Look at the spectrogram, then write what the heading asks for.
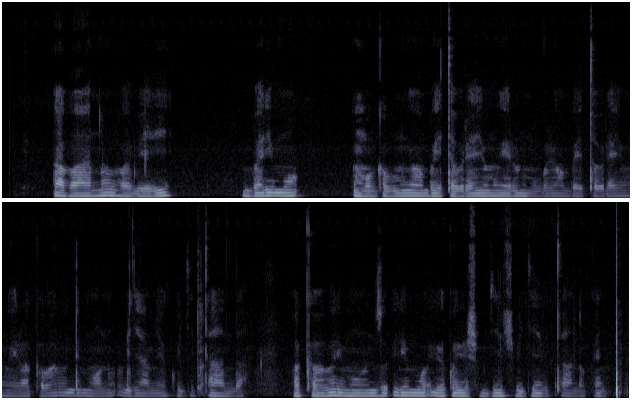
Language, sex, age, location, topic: Kinyarwanda, male, 50+, Kigali, government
